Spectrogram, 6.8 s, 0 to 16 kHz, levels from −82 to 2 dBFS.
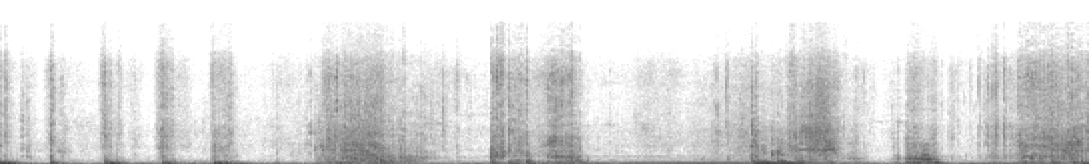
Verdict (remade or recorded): recorded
